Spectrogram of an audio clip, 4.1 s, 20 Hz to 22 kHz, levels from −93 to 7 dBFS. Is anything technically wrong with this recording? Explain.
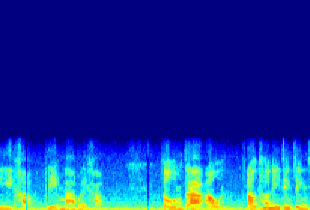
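Yes. Two brief dips interrupt the speech, at about 0.33 s and 1.95 s. These are lost AMR speech frames: one 20 ms frame failed its checksum each time, so the decoder briefly repeated the previous pitch and vocal tract settings at reduced level.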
